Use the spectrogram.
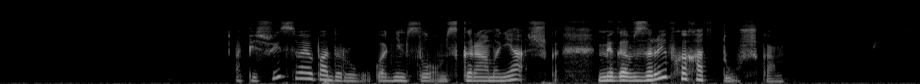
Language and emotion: Russian, positive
